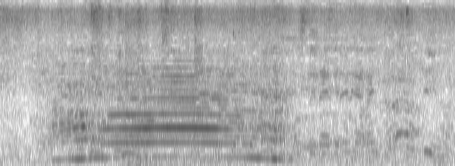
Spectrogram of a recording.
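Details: Enraged cattle: one sustained low moo stretching over two seconds, steady then fading, with faint background noise afterwards.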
